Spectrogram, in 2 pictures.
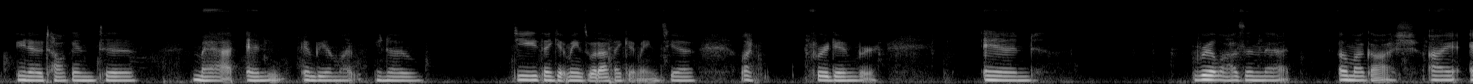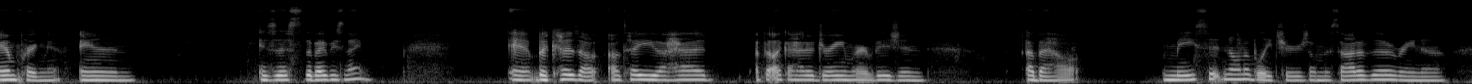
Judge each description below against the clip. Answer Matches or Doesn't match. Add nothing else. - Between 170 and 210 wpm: Doesn't match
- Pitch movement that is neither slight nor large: Doesn't match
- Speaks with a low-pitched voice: Doesn't match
